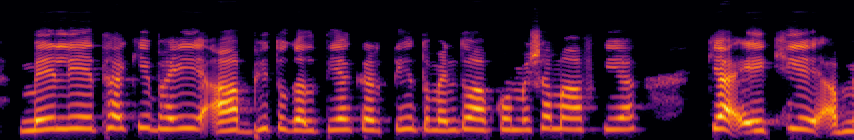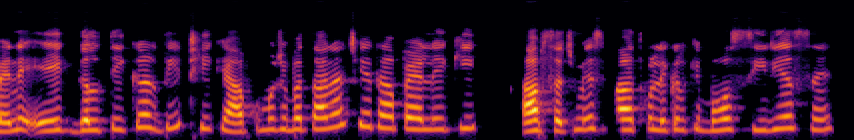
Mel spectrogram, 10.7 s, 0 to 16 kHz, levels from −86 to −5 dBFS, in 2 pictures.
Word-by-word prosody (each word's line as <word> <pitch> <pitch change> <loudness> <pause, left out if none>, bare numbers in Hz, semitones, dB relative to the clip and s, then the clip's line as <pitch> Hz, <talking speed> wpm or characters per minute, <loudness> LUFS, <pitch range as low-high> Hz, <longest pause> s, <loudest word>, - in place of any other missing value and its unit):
मेरे 270 +3 +3
लिए 310 0 +1
था 315 - +3
कि 335 -1 -4
भाई 300 +1 -2
आप 260 +1 +5
भी 300 - -4
तो 300 -1 -8
गलतियाँ 275 +1 -1
करती 270 0 -2
हैं 300 - -6
तो 280 0 -8
मैंने 265 0 -2
तो 295 - 0
आपको 275 +1 +3
हमेशा 280 +3 -2
माफ़ 290 -1 0
किया। 290 0 -3 0.5
क्या 315 - +8 0.2
एक 255 -1 -1
ही 300 -3 +2
अब - - 0
मैंने 235 +4 0 0.2
एक 255 -4 -7
ग़लती 270 +2 +1
कर 340 +4 0
दी, 325 +4 -8
ठीक 310 -3 -10
है, 250 - +2
आपको 225 +4 -2
मुझे 290 +1 -6
बताना 295 +4 +1
चाहिए 400 -4 -4
था - - +4
पहले 290 -1 0
कि 315 +3 -7 0.3
आप 260 - +10
सच 255 +1 -2
में 285 - -5
इस 300 -1 -8
बात 275 0 +5
को 295 - -6
लेकर 275 0 -5
के 295 - -12
बहुत 275 +2 -2
सीरियस 290 +3 -6
हैं, 275 +1 -6
285 Hz, 265 wpm, -22 LUFS, 270-300 Hz, 0.5 s, आप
